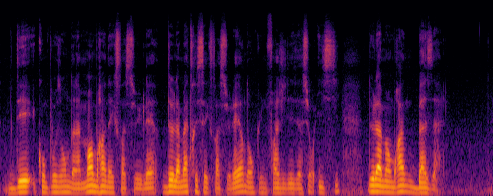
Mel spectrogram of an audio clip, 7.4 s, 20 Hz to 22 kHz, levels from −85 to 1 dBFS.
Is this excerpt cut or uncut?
uncut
